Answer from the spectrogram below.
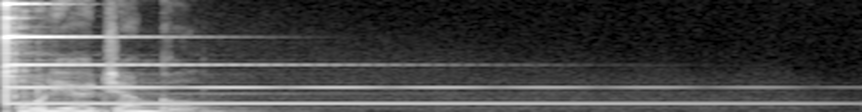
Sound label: call bell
